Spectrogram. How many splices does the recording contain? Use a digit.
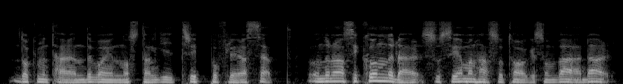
1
